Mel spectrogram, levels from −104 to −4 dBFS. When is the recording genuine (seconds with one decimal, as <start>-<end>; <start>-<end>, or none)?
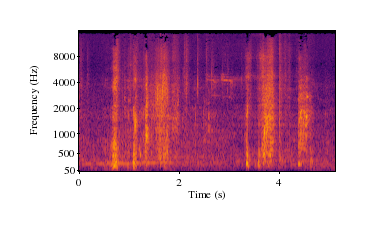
0.0-3.1; 4.4-5.1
